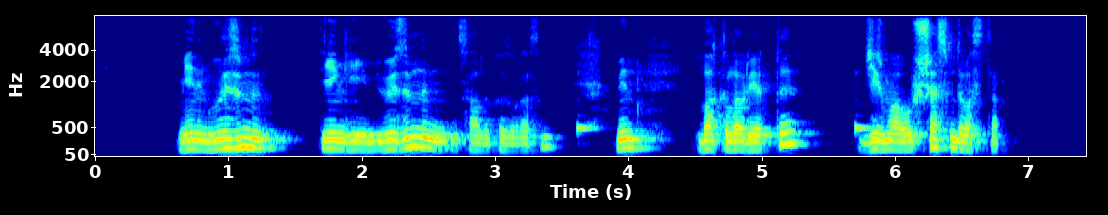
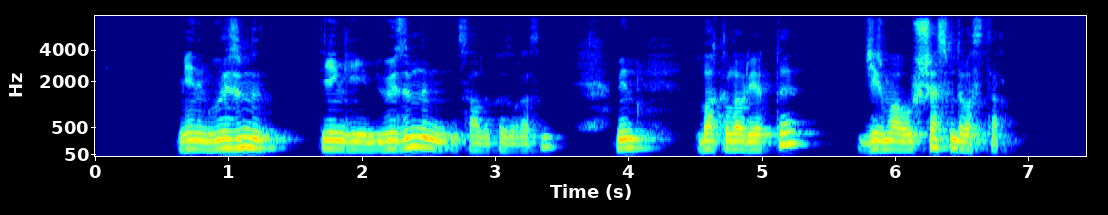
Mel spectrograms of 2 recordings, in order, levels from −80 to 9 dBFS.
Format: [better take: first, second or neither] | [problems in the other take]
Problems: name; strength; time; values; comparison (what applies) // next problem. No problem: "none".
second | noise reduction (neural mask model RNNoise)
